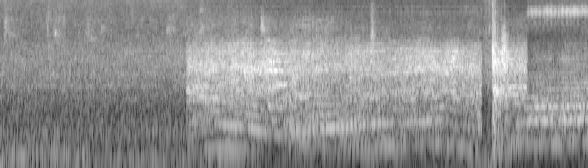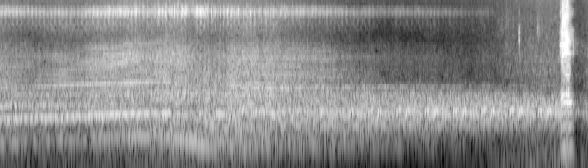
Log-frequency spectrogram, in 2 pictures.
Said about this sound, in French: Il va prendre sa voiture pour filer.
